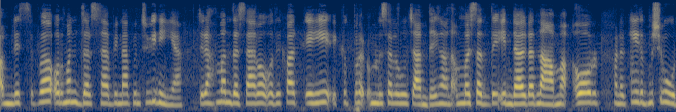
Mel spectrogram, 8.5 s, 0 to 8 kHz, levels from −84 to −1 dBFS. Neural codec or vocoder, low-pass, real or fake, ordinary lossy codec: codec, 16 kHz, 0.8 kbps, ZipCodec; 7.2 kHz; fake; none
